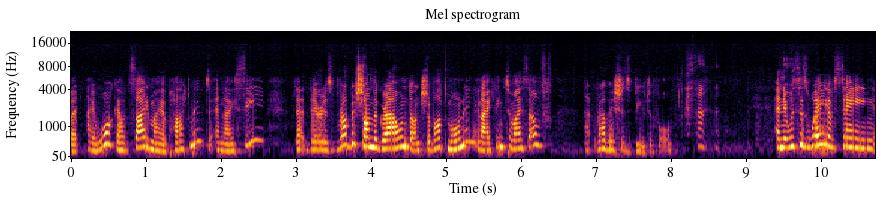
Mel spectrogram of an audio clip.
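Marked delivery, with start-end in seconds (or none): 0.0-8.0 clumsy, poor put-on British accent. Quoting a yeshiva teacher's lesson about Shabbat, poor British accent imitation. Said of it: "pardon my poor attempt at his accent".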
